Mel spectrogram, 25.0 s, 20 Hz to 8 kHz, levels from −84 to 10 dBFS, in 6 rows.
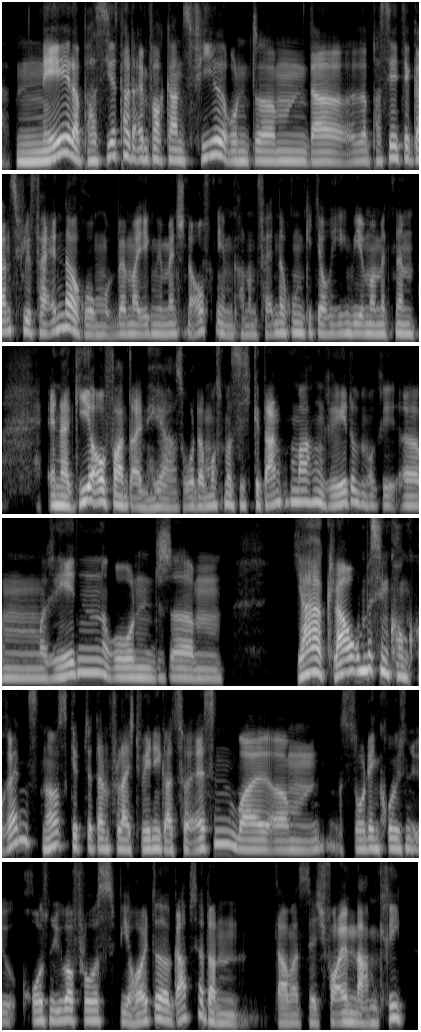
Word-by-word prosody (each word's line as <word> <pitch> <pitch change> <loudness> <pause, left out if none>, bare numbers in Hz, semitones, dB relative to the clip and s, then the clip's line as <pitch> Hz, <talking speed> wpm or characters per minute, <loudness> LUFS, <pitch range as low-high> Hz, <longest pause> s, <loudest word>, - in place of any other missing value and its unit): Ne, 130 - +6
da - - +6
passiert 135 +10 -1
halt 190 -4 +2
einfach 150 -1 -1
ganz 140 -2 +1
viel 185 +9 +2
und, 130 0 -3
ähm, 130 -1 0
da 125 0 0
passierte 155 +4 -2
ganz 145 +4 0
viel 150 -3 -3
Veränderung, 125 - -1
wenn 120 0 -3
man 120 -2 -1
irgendwie 120 +1 -5
Menschen 125 +3 -5
aufnehmen 135 -5 -6
kann 110 +1 -13
und 110 -2 -11
Veränderung 130 +3 -5
geht 125 0 -11
ja 120 - 0
auch 115 - -7
irgendwie 125 +1 -5
immer 125 -1 -2
mit 120 0 -6
'nem 120 -2 -3 0.5
Energieaufwand 130 - +4
einher, 105 -1 -3
so. 110 +3 -6
Da 115 -1 -2
muss 125 +4 -5
man 140 - -2
sich 125 0 -6
Gedanken 145 +5 0
machen, 165 -3 +1
rede 145 +6 -1
w 135 - -8
re 125 +2 -10
ähm, 120 -1 -3
reden 160 - -1
und, 125 -4 -2
ähm, 115 -3 -3 0.7
ja, 180 +8 +7
klar 175 - +6
auch 205 +2 +6
'n 210 - +6
bisschen 210 -3 +4
Konkurrenz, 200 - -2
ne? - - +1
Es 180 0 -3
gibt 150 -2 -5
ja - - -1
dann 135 -1 -1
vielleicht 125 -2 -2
weniger 130 -3 0
zu - - -5
essen, 175 +7 -1
weil, 125 -2 +2
ähm. 120 +6 -5
so 130 - -6
den 135 0 -1
größen 135 0 -3
Ü 120 -2 -9
großen 135 +1 -3
Überfluss 135 -1 0
wie 115 -3 -4
heute 135 +7 +2
gab's 170 +7 -1
ja - - -2
dann 110 -6 -3 0.3
damals 105 0 -3
nicht, 105 -2 -6
vor 115 - 0
allem 120 +1 +4
nach 105 -2 +3
'm 105 0 -8
Krieg. 165 +4 -2
130 Hz, 190 wpm, -23 LUFS, 120-145 Hz, 0.7 s, ja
